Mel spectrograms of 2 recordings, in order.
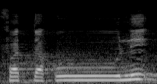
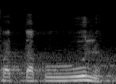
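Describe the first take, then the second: First: The word ends with a final vowel. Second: The word ends on a consonant. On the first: The word is read in its full form. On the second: The reading stops at the end of a verse.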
